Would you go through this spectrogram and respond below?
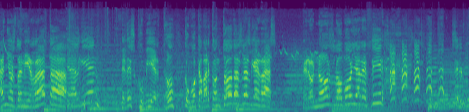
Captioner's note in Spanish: se ríe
